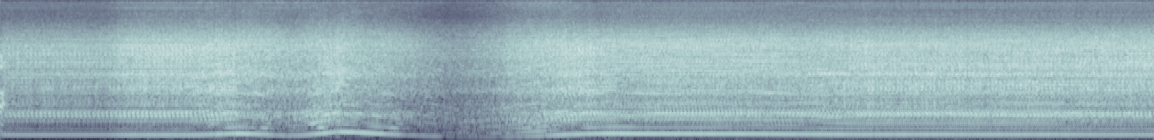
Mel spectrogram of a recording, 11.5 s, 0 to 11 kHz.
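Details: 2009/2010 Hyundai Tucson 2.0 16-valve, 137,000 km, noise in engine: idles, then revs rise and fall twice; extra noise rises with revs, cause not yet known; engine noise when revving.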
